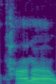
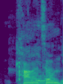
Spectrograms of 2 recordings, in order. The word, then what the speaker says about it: Connaughton: Kana, whatever. – Connaughton.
